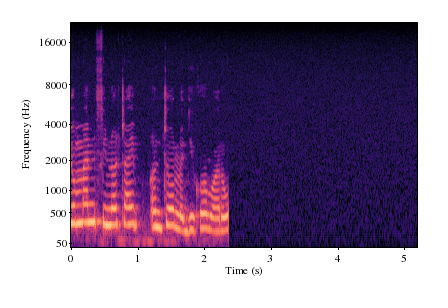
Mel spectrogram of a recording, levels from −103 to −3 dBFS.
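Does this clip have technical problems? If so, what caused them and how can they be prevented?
Yes. At 2.36 s the speech cuts out abruptly in mid-flow and never returns. Only a bed of hiss, roughly 45 dB below the speech level, remains through to the end of the clip. This is an audio dropout to a faint residue, likely caused by the signal being lost upstream, such as at a failing connector or link, while the recording chain after the break kept running and captured its own noise floor. Securing connections and monitoring the input live during recording would catch and prevent this.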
